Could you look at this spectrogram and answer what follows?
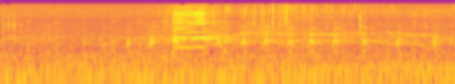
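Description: Chickens clucking, with one sharp squawk about two seconds in followed by a long drawn-out call.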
